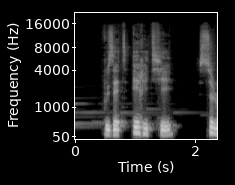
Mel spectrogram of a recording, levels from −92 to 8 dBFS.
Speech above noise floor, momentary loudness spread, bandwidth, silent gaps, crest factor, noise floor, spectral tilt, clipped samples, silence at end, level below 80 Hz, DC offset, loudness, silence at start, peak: 32 dB; 8 LU; 16.5 kHz; none; 18 dB; -52 dBFS; -5.5 dB/octave; under 0.1%; 0 s; -66 dBFS; under 0.1%; -22 LUFS; 0.5 s; -4 dBFS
